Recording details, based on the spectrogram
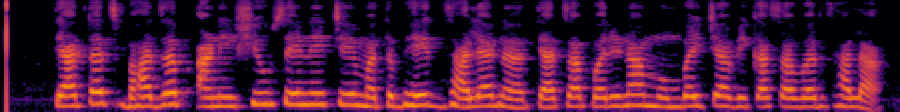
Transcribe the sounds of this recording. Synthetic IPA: t̪jat̪ət͡sbʱad͡zəpaɽ̃iɕiʋsenet͡semət̪bʱed̪̚d͡zʱaljanət̪jat͡sapəɾiɽ̃amːumbəit͡ɕjaʋikasaʋəɾd͡zʱala̰

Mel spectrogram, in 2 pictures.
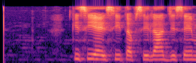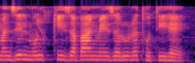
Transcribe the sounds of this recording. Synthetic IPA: kɪsiɛːsit̪ɐfsiːlaːt̪̚d͡ʒɪsẽmɐ̃nzɪlmʊlkːizɐbaːnmẽzɐɾuːɾət̪ɦoːt̪iɦɛː

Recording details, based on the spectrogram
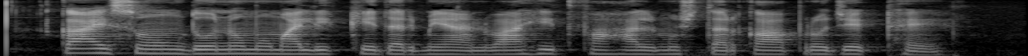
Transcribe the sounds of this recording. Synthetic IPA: kaːjsõːŋɡd̪oːnõmʊmaːlɪkːed̪ɐɾmijaːnʋaːɦɪd̪faːɦəlmʊʃt̪əɾkapɾoːd͡ʒeːk̚ʈhɛː

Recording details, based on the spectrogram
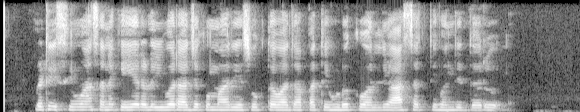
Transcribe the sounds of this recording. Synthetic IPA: pɾɐʈisinʋaːsɐnɐkeːɾɐɭuuʋɐɾaːd͡ʒɐkumaːɾijɐsuːkt̪ɐʋaːd̪ɐpɐt̪iɦuɽɐkuʋɐlːiaːsɐk̚t̪iɦo̞nd̪id̪ːɐɾu

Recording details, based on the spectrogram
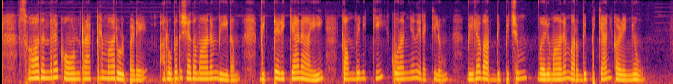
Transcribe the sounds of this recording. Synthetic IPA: sʋaːd̪ɐnd̪ɾɐko̞ːɳɖraːkʈɐrmaːɾuɭpeɽeɐrubɐðɨɕɐðɐmaːnɐmʋiːd̪ɐmʋitːeɻikʲːaːnaːjikɐmbinikʲːɨkurɐɲːɐniɾɐkːilum | ʋilɐʋɐrd̪ʱipːit͡ɕːum | ʋɐɾumaːnɐmʋɐrd̪ʱipːikʲːaːnkɐɻiɲːu

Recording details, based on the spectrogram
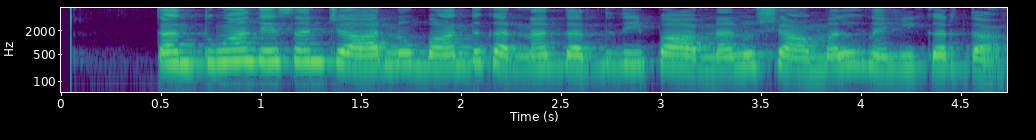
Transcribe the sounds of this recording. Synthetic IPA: t̪ənt̪uãːd̪eːsənt͡ʃaːɾnũːbənd̪kəɾnaːd̪əɾd̪d̪iːpaːʋnãːnũːʃaːməlnəɦĩːkəɾd̪a̰ː

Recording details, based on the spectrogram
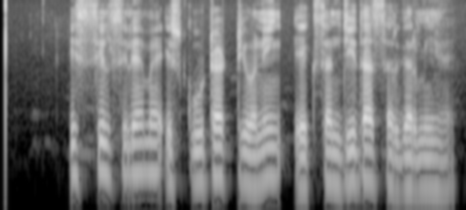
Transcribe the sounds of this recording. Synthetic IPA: ɪsːɪlsɪlemẽʔɪskuːʈəɾʈijoːnɪ̃ŋɡeːksɐ̃ɲd͡ʒiːd̪asɐɾɡəɾmiɦɛː

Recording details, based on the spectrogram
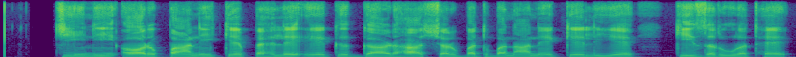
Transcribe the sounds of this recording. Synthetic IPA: t͡ʃiːniʔɔːɾpaːnikepɛɦleʔeːkɡaːɽ̤ɦaʃəɾbət̪bɐnaːnekelie | kizɐɾuːɾət̪ɦɛː

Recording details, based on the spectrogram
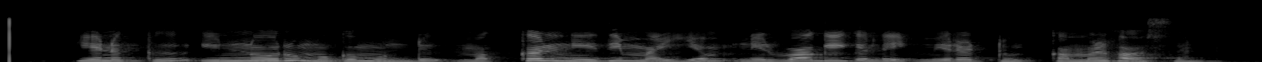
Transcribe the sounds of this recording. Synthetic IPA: ɛnɐkːɯʔɪnːoːɾɯmʊɣɐmʊɳɖɯmɐkːɐɭniːðɪmɐjːɐmnɪrʋaːɣɪɣɐɭɐɪmɪɾɐʈːɯmkɐmɐlɦaːsɐn

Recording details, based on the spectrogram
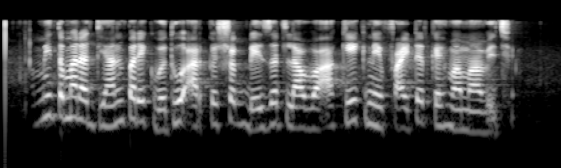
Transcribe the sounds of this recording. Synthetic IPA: əmet̪əmaɾad̪ʱjanpəɾekʋəd̪ʱua̰ɾkəʃək̚ɖezəɾʈlaʋːa̰a̰keknefaiʈəɾkəɦʋamãaʋḛt͡ʃʰe̥

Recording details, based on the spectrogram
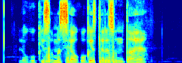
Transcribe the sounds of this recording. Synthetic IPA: loɡõkisəməsjakok̬ɪst̪əɾəsunt̪aɦɛː

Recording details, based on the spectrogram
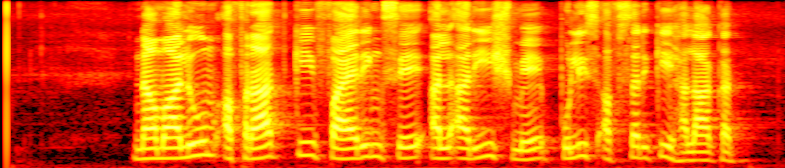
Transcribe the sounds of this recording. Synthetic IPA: naːmaːluːmɐfɾaːt̪kifaːɪɾɪ̃ŋɡseʔɐlɐɾiːʃmẽpʊlɪsɐfsəɾkiɦɐlaːkət̪̚

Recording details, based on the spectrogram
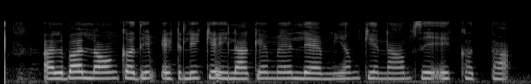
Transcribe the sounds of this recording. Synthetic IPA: ɐlbaːlɔːŋɡkɐd̪imɪʈlikeɪlaːkemẽleːmijəmkenaːmseʔeːkxɐt̪ːaː

